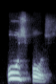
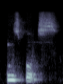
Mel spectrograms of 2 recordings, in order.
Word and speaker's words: oospores: oospores, double O, oospores.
